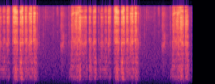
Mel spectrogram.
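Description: Pen scratching across paper in four quick strokes, as a signature is scrawled, stopping abruptly near the end.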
